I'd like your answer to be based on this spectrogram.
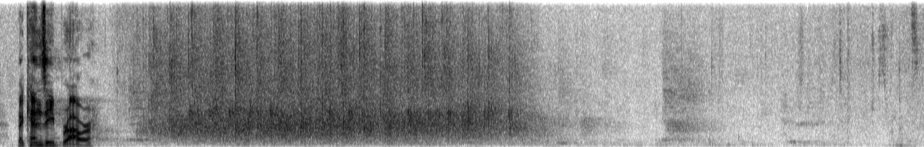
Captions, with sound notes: >> Mackenzie Brower. >> [APPLAUSE]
